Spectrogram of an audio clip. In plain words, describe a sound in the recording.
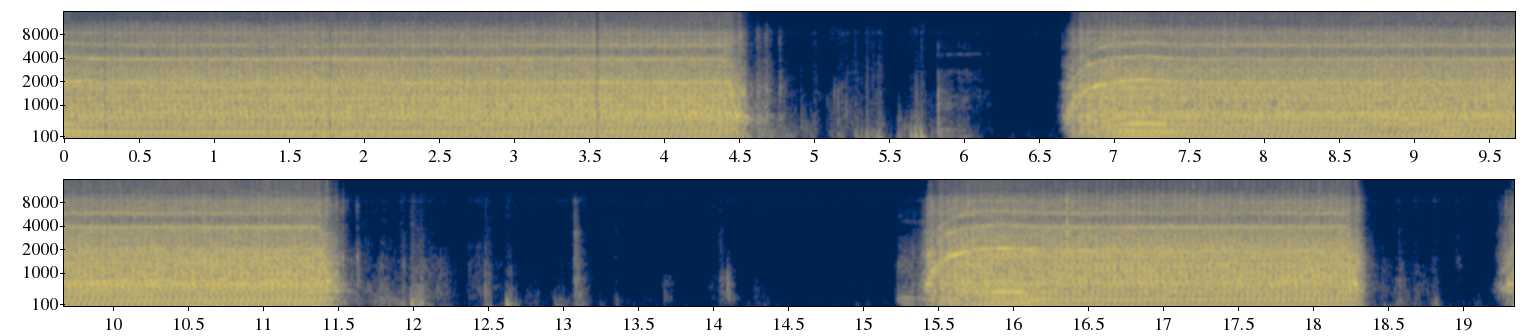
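A straight-stitch sewing machine runs in bursts, stitching through quilt fabric.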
